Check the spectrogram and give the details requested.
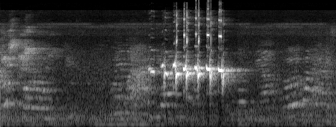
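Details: Sooty-headed bulbul giving insistent lure calls that answer each other: a single rapid burst of about six harsh chirps in mid-recording, with faint softer sounds before and after.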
